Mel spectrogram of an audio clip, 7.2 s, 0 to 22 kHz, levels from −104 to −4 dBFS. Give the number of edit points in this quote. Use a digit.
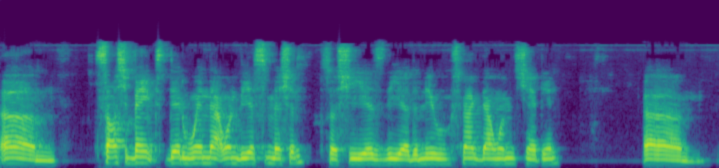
1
